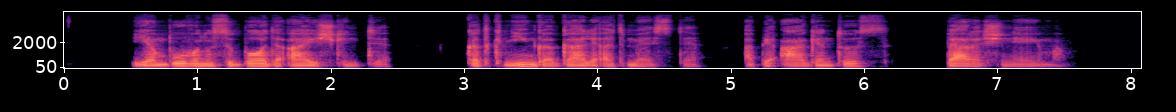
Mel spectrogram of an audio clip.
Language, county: Lithuanian, Vilnius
